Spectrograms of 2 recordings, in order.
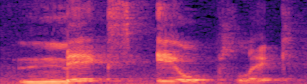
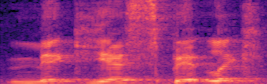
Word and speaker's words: Mxyzptlk: Like one of the first pronunciations I've seen it for his name when you Google it is Mxyzptlk. But if you go by like the 90s animated Superman cartoon, it's Mxyzptlk.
